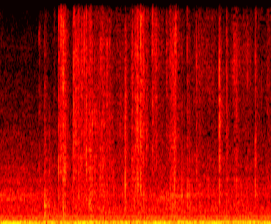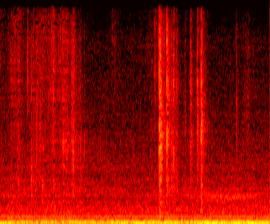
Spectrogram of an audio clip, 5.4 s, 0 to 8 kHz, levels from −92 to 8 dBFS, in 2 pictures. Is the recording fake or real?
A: real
